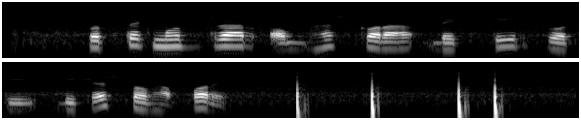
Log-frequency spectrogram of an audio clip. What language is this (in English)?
Bangla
